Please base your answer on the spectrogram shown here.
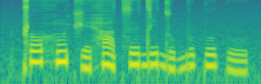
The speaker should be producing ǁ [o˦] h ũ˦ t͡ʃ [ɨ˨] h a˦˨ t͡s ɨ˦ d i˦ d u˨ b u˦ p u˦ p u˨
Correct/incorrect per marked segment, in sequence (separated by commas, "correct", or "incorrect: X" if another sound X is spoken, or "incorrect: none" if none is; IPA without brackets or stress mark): correct, incorrect: e˨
